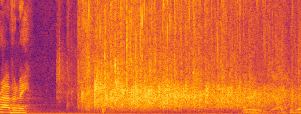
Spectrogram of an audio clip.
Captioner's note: applause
